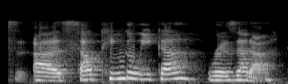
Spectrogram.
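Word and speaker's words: Salpingoeca rosetta: So the choanoflagellate is Salpingoica rosetta. And because it's such a bear to pronounce, we just call it S.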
